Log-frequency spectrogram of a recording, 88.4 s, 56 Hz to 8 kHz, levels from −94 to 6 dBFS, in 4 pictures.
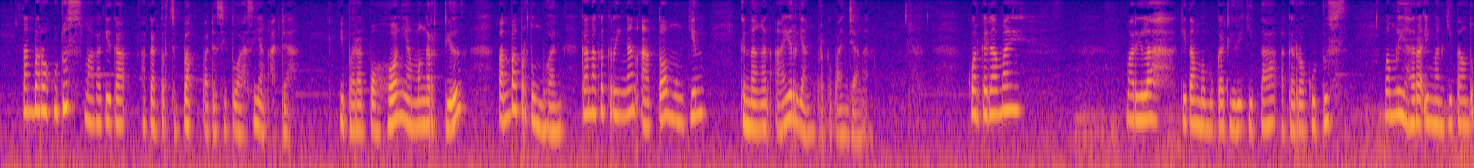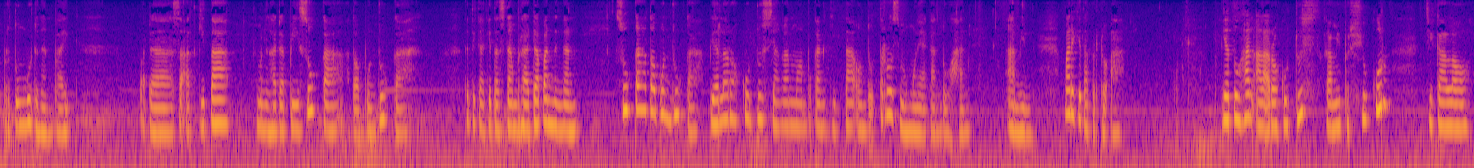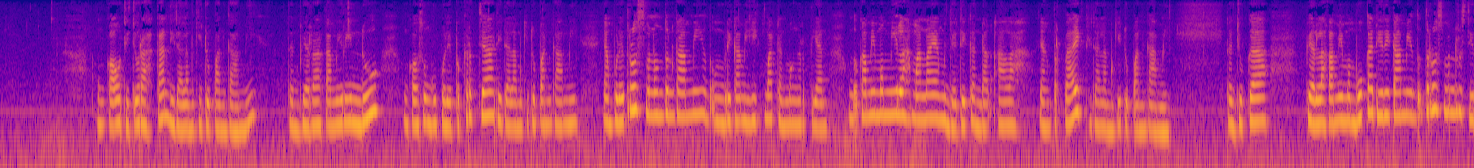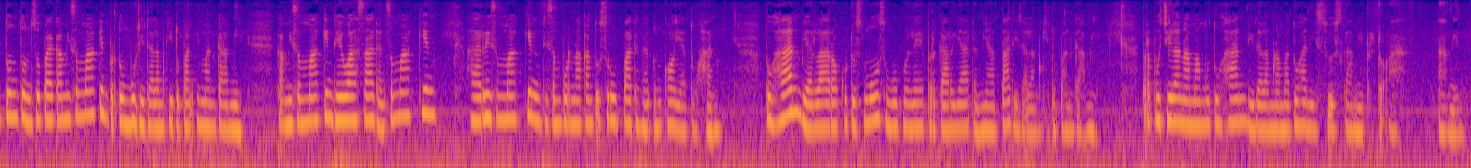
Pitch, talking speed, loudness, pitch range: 200 Hz, 120 wpm, -23 LUFS, 180-235 Hz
